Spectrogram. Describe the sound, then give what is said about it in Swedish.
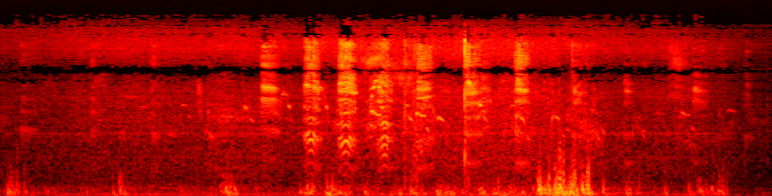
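Blue-footed boobies calling on the island of Española: a male's series of thin, rising whistles answered by a female's lower, rougher bleating honks, repeated several times in an uneven back-and-forth with no talking. “Det är hanen som visslar och honan som svarar med ett lite bräkande läte.”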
